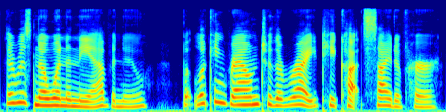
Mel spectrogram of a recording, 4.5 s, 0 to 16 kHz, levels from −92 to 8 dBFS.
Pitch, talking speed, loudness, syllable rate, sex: 225 Hz, 240 wpm, -16 LUFS, 5.9 syllables/s, female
